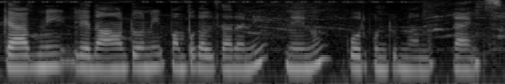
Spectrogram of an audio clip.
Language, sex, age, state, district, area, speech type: Telugu, female, 30-45, Andhra Pradesh, Nellore, urban, spontaneous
